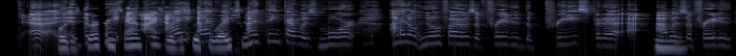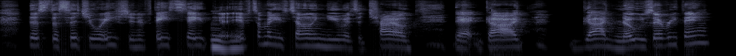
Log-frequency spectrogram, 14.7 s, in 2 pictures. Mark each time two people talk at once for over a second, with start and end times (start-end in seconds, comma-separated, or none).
0.8-2.6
